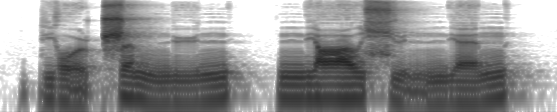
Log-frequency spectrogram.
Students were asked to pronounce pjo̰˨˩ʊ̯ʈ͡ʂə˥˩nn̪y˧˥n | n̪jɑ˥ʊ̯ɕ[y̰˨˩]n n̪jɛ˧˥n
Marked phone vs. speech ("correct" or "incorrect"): correct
